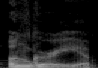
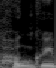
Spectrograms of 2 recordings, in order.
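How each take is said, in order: First: The H is dropped, southeast English style. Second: It starts with a clear H sound.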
